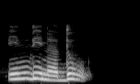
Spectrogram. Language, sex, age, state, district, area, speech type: Kannada, female, 18-30, Karnataka, Tumkur, rural, read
